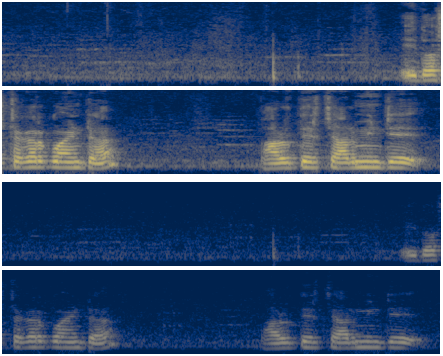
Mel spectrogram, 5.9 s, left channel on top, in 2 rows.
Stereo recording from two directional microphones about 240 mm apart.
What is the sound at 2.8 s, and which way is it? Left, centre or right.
Speech, centre.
